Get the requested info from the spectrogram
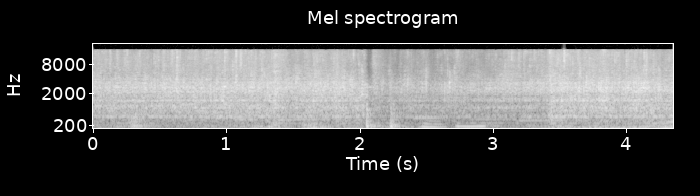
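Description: Pork and bean sprouts sizzling in a hot frying pan as soy sauce is poured in and stir-fried with chopsticks, with a couple of sharp clicks about two seconds in.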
